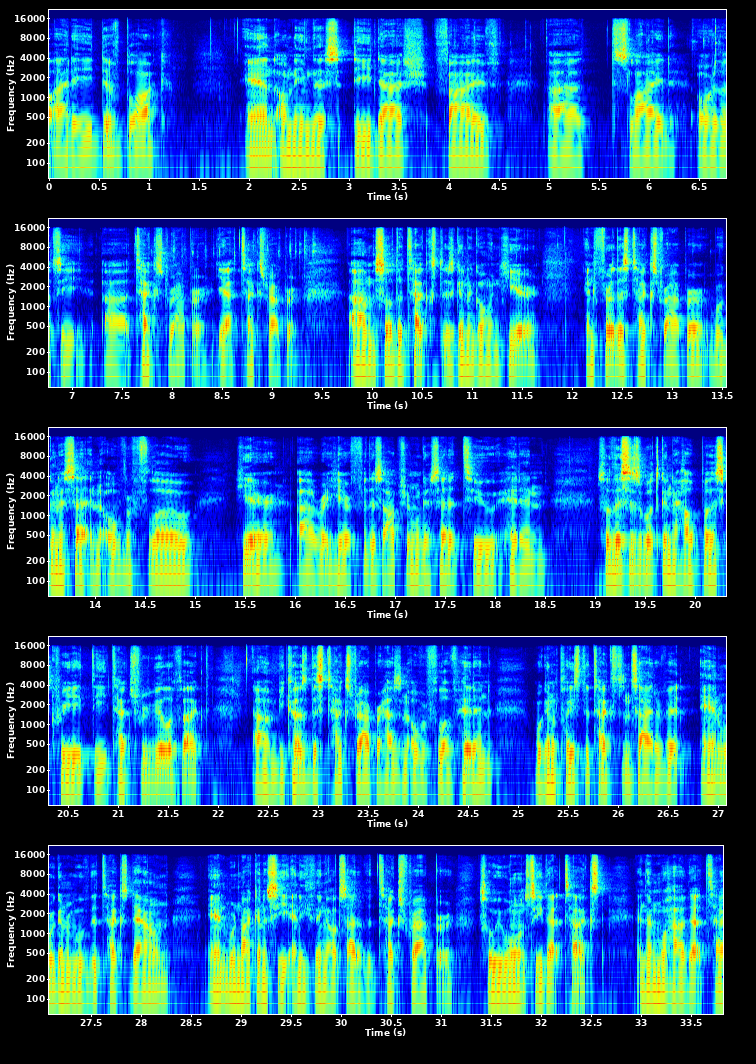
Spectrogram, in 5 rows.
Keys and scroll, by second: 3.0-9.6 typing.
